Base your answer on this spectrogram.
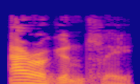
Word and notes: arrogantly: anglais

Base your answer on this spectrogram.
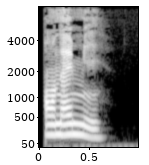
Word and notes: en ami: francais

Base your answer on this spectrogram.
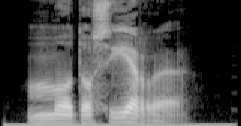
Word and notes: motosierra: espagnol

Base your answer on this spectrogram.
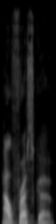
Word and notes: alfresco: English

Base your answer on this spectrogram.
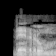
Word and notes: derrumbe: espagnol

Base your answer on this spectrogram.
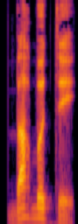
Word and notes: barboter: francais

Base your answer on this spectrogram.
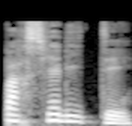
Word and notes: partialité: francais

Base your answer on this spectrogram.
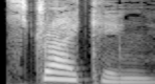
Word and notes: striking: anglais

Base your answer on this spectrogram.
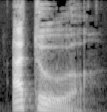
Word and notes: atours: francais

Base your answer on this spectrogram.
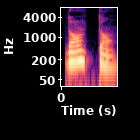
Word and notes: dans le temps: francais

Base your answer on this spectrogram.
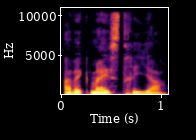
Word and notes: avec maestria: francais

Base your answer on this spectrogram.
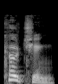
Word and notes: coaching: anglais

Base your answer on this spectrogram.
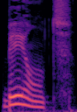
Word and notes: béant: francais

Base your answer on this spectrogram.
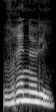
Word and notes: vreneli: francais

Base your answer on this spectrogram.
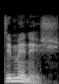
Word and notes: diminish: anglais

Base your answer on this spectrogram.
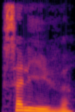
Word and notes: salive: francais

